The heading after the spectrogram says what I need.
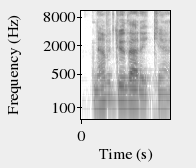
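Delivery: put-on, very serious voice. Retelling what a coworker said after a meme voice: imitating a very serious voice. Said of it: "in the most serious, beautiful voice".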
